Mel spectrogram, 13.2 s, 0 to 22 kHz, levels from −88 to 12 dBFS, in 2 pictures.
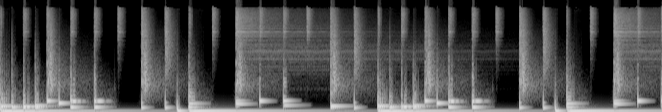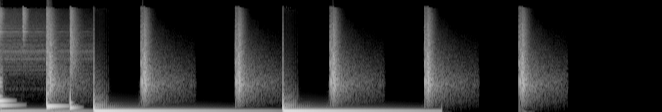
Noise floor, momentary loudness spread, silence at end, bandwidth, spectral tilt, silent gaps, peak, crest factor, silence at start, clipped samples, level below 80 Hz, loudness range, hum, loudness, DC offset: -60 dBFS; 13 LU; 1.3 s; 17 kHz; -5.5 dB/octave; 11.73-11.79 s; 0 dBFS; 10 dB; 0 s; 0.8%; -14 dBFS; 6 LU; none; -12 LUFS; under 0.1%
